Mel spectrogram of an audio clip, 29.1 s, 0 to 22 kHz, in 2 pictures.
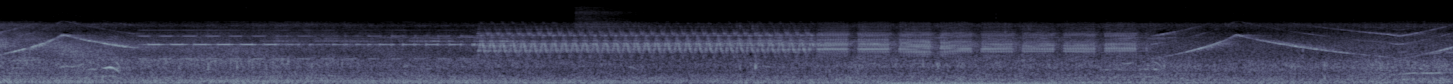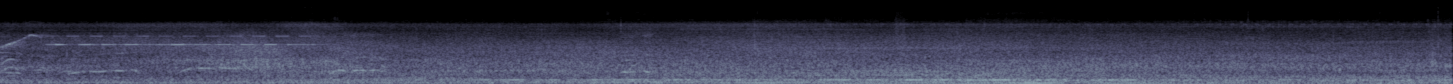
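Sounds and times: siren whoops: 0.0s - 18.6s
truck engine rumbling: 0.0s - 29.0s
electronic truck horn beeping: 7.8s - 11.7s.

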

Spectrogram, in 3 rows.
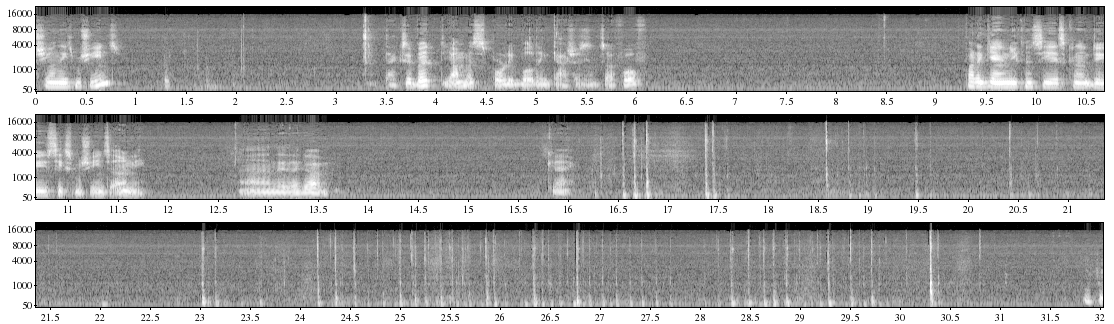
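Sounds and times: typing on computer keyboard: 16.5s - 16.8s, 17.4s - 17.6s, 18.6s - 19.7s, 23.0s - 23.2s, 24.2s - 30.4s.

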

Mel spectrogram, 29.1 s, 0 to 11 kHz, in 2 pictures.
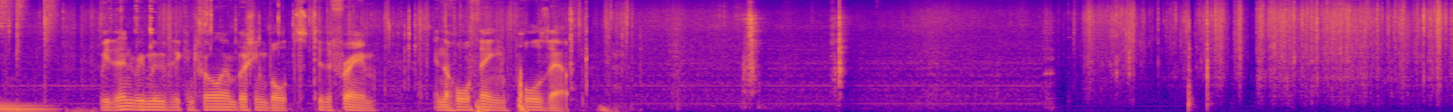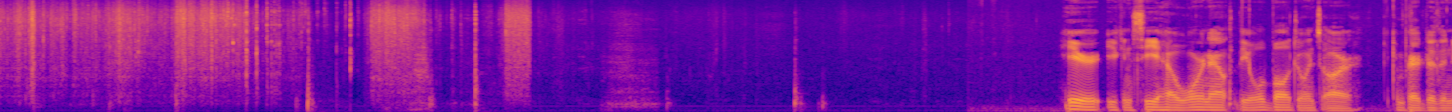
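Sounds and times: faint steady hum: 0.0s - 29.0s
plastic packaging crinkling: 0.6s - 6.4s, 10.6s - 20.1s.

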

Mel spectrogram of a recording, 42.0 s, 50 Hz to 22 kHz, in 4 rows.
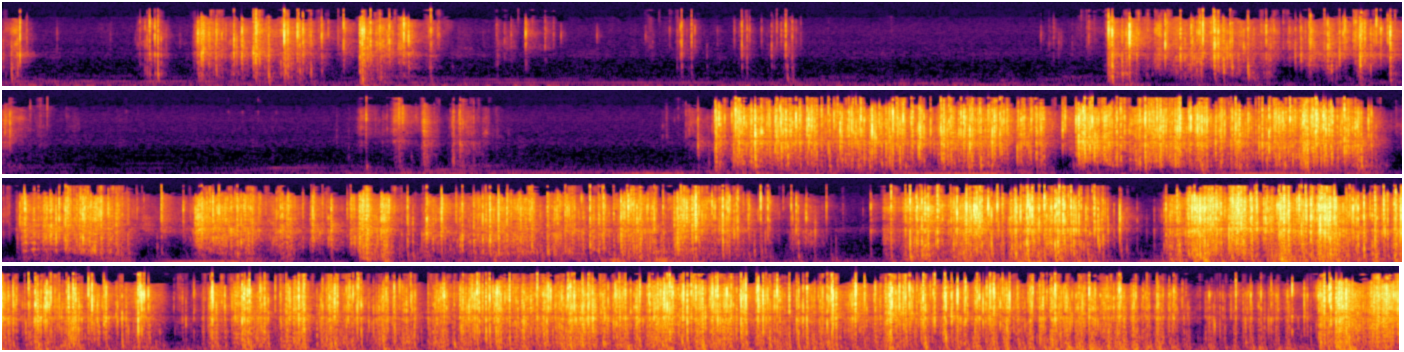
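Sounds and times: cellophane wrappers crinkling: 0.0s - 0.2s, 1.0s - 4.2s, 8.1s - 10.8s, 15.7s - 41.9s.

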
